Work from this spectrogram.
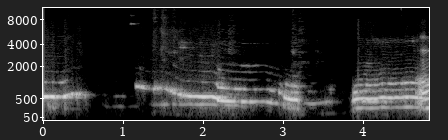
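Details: Cavalier King Charles Spaniel puppies, four weeks old, whine in an indoor pen during socialising with older dogs; long, wavering, falling whimpers with rich overtones, separated by brief silences, ending in a steadier sustained cry.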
